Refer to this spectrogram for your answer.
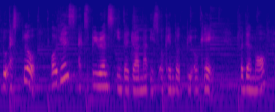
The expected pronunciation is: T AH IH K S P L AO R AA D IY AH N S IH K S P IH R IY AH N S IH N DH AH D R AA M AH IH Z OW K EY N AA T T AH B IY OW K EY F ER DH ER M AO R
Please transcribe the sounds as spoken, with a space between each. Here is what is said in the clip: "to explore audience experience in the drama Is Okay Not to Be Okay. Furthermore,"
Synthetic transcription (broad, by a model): T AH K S P L AO AA D IY AH N S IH K S P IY R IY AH N S IH N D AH D R AA M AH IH S OW K EY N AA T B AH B OW K EY F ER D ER M AO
